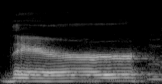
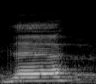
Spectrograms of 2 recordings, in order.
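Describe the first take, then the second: First: The final R sound is pronounced. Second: The final R sound is dropped.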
